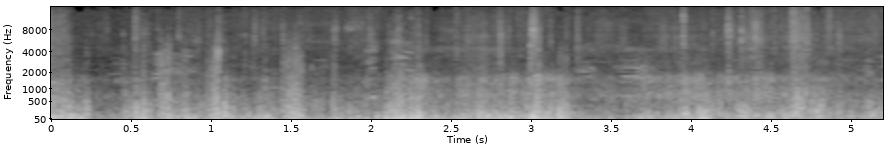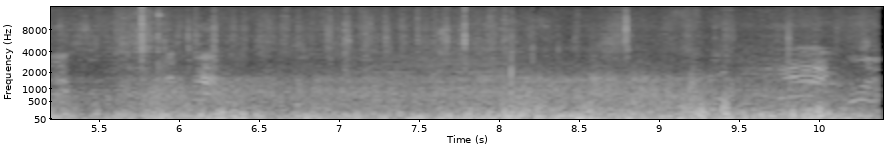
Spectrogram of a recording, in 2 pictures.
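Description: Outdoor football match sound dominated by wind buffeting the camera microphone, with a few sharp knocks and faint, distant shouts from the pitch.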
